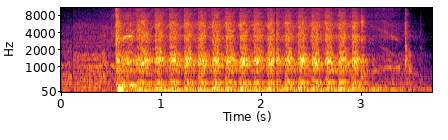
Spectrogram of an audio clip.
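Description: A truck's engine cranks over in rapid, even pulses for about two and a half seconds before catching, loud and close, in a snowy, icy setting.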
